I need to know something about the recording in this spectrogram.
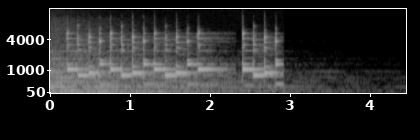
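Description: Mobile phone ringtone: a quick, repeating melody of short bell-like notes that cuts off about three seconds in as the call is answered.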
